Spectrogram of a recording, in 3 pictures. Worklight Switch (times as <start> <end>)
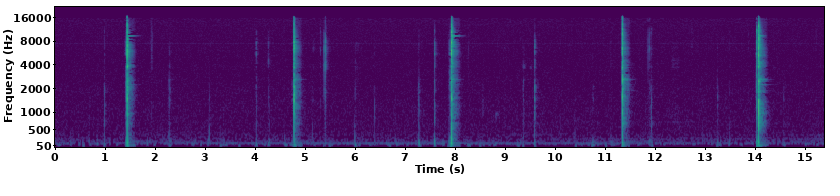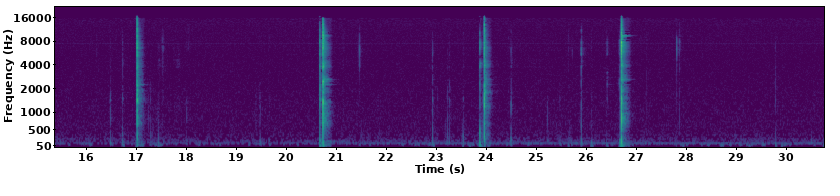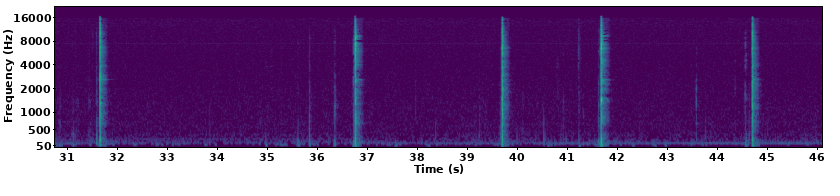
14.0 14.3, 20.6 21.0, 44.6 44.9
